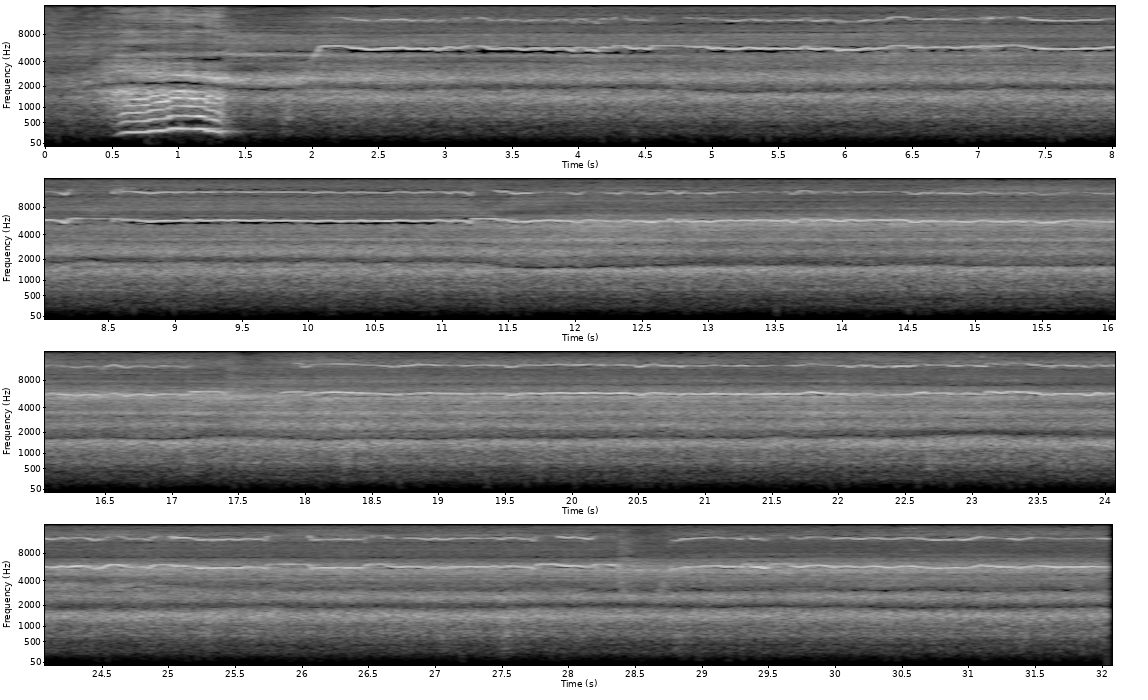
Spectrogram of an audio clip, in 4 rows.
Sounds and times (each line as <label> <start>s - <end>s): drill 0.0s - 32.0s
dentist cleaning plaque from my teeth 0.2s - 2.1s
